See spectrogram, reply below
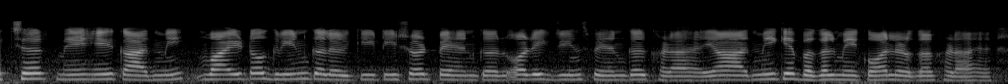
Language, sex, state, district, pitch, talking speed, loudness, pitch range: Hindi, female, Bihar, Begusarai, 220 Hz, 160 wpm, -32 LUFS, 210-235 Hz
